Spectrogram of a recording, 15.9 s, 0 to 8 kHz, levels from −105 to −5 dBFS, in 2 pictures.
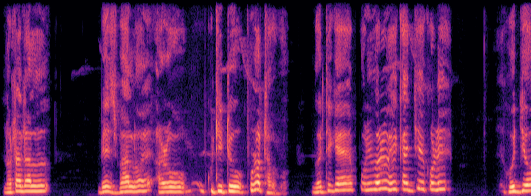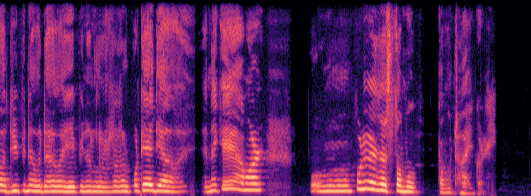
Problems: background sounds at intervals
